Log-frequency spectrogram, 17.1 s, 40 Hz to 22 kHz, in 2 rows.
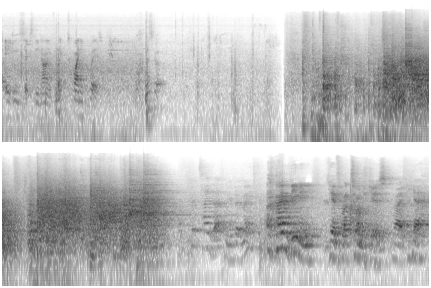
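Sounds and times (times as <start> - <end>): clattering footsteps: 2.7 - 12.3
loud thumps: 6.0 - 12.0.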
